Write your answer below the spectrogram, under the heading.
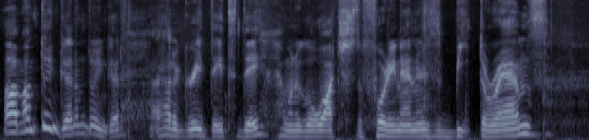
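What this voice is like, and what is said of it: Hoarse, worn-out voice. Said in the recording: “my voice is recovering from all the yelling”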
